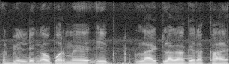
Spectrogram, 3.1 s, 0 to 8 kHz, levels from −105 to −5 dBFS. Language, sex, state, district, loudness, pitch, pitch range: Hindi, male, Bihar, Katihar, -17 LUFS, 125 Hz, 115-135 Hz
